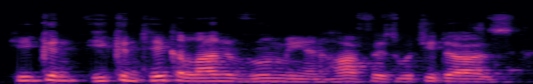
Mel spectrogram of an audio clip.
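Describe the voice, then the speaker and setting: A man's voice: fairly high pitch, fast talker, fairly bright tone, slight background noise. A man whose first language is Urdu, a guest in a remote interview, explaining with enthusiasm and frequent restarts. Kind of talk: conversational interview.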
